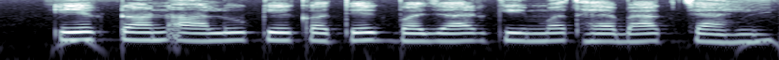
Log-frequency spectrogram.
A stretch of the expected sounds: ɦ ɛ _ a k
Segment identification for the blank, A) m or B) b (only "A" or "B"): B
